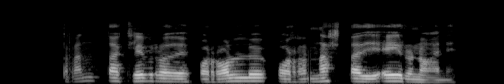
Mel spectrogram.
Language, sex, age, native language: Icelandic, male, 30-39, Icelandic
